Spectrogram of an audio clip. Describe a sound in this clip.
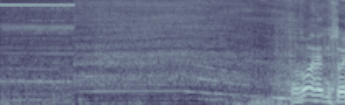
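A drill press motor winds down to a stop.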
